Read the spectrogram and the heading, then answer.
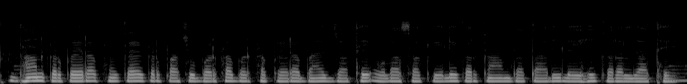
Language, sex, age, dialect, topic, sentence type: Chhattisgarhi, male, 36-40, Northern/Bhandar, agriculture, statement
